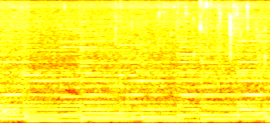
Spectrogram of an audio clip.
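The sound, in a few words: stuffed bafvada deep frying in hot oil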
